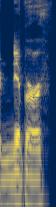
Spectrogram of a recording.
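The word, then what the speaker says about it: NIBR: institutes for biomedical research or niber as we kind of pronounce those words in Cambridge absolutely loved my time at niber it's an incredible place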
